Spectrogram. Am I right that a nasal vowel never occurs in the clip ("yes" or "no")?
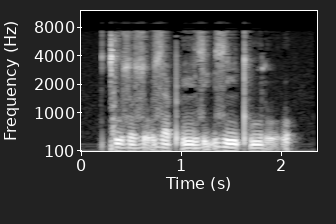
no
